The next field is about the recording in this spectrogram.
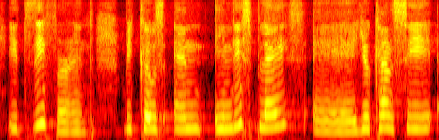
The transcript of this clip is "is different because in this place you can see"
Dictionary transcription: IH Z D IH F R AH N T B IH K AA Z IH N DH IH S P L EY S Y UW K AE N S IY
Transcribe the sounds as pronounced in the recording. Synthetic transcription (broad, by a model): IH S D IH F R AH N T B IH K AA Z IH N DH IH S P L EY S Y UW K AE N S IY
